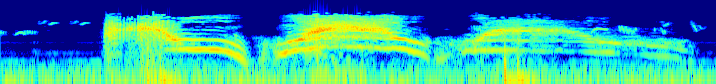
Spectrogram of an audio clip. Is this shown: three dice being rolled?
no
